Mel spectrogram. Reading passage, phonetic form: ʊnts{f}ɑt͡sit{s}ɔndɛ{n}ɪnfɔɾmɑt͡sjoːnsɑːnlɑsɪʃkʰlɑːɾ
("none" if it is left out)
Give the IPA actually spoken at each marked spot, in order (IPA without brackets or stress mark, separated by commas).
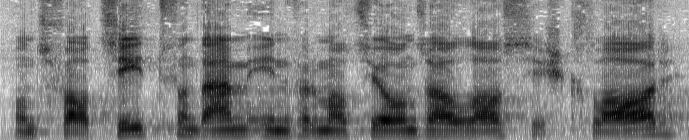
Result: f, f, m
